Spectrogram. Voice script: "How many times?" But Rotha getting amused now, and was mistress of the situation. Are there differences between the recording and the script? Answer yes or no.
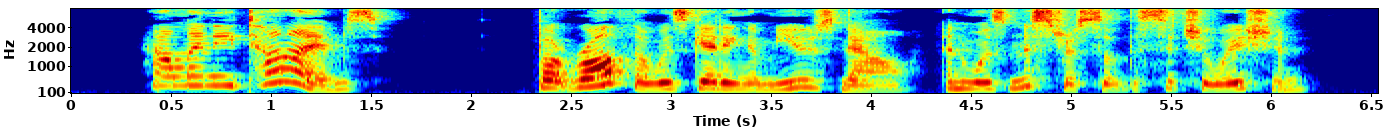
yes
